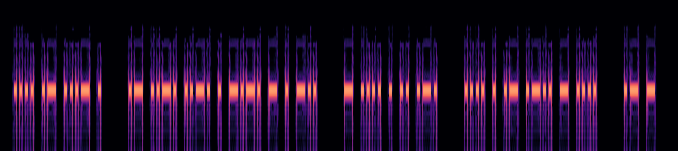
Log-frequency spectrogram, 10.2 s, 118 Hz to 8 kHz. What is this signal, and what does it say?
Morse code, heard as a keyed tone, about 28 wpm, 650 Hz. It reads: HAVE AFFECTED THEIR HEALTH AT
